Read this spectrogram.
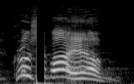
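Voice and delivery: loud, high, drawn-out mob cry; acted crowd shout. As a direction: shout it slowly as the angry crowd. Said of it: "they shouted to Pontius Pilate".

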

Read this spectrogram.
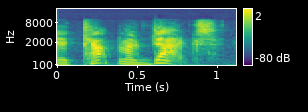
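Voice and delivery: "ducks" with a Cockney open vowel, like "dacks"; Cockney accent. Shown as a demonstration. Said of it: "if you were asked a Cockney".

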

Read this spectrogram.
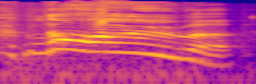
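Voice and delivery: high, loud, drawn-out cry of disbelief; incredulous outcry. Real, not acted. Gamer reacting to a shock in the match, incredulous outcry. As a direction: cry out in disbelief, stretching the words. Exclaiming at events in game.

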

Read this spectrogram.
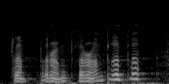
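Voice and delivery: rhythmic galloping noises, climbing high; playful clip-clop that rises in pitch; imitated horse gallop. Shown as a demonstration. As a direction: make hoofbeat sounds with your voice. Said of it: "that's the way you do it".

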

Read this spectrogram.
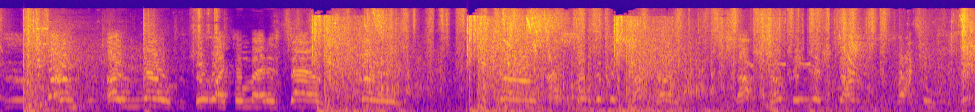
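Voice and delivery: high, hammed-up battle shouting; frantic yelling. Gamer losing a shotgun fight, frantic high yelling. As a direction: cry out in high-pitched mock outrage.

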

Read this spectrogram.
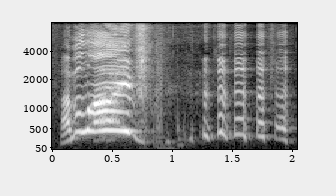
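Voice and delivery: drawn-out victory cry. Real, not acted. Streamer to his chat, cheering that he survived, a stretched victory cry. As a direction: hold every sound of alive like a triumphant song.

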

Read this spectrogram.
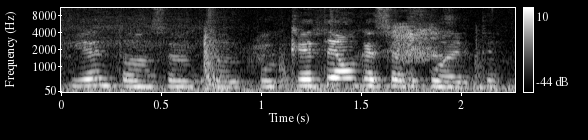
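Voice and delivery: abruptly soft and puzzled; sudden calm. Acted. Wife to doctor, suddenly soft and puzzled. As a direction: drop the wailing, ask quietly.

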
